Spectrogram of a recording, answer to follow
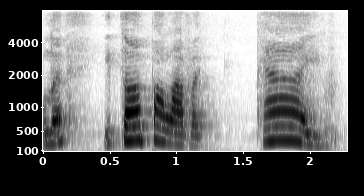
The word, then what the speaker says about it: Caio: Olha só, Caio, né? Pronuncie direitinho. Caio é escrito com O, mas quando nós falamos, parece que é com U.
